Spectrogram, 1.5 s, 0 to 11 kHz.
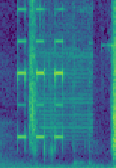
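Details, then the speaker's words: Traxxas TRX4 Sport with newly installed Hobbywing motor and ESC, first test on battery: clean high electric whine in throttle bursts, smooth, no grinding; forward direction reversed, fixable in transmitter; normal motor run. "so we got steering and we got going forward but it's revers but we can go into the controller and fix that"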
